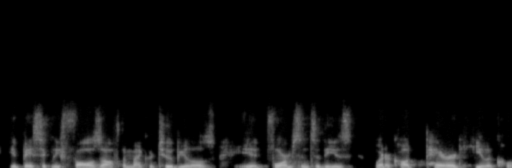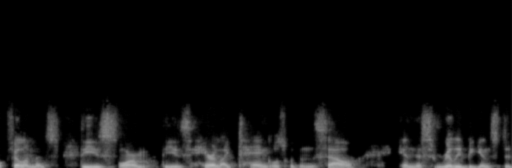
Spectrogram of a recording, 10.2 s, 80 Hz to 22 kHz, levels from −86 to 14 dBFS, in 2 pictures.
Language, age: English, 30-49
